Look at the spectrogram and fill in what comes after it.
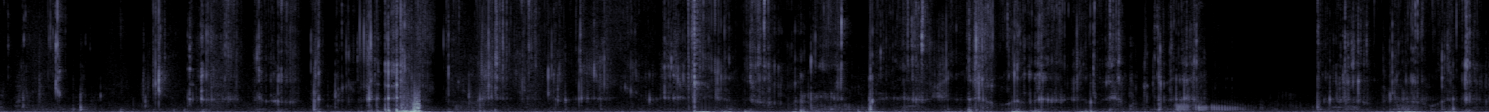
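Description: Close-miked chewing and biting of grilled dried filefish fillet (jwipo), with many crisp crackling clicks as the chewy fish is torn and chewed. A loud thump comes about four seconds in, and the chewing eases off briefly near the end.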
